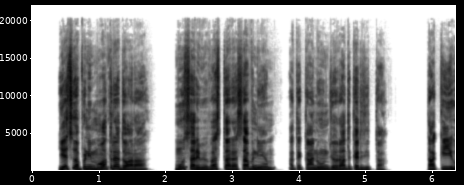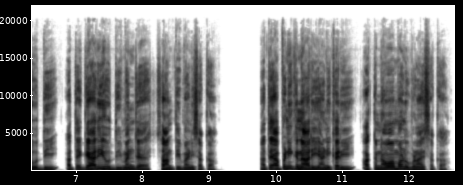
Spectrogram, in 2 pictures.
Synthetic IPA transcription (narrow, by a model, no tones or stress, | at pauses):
jiːsuɐp̬ɽ̃imɔːt̪ɾɛd̪waːɾa | muːsaɾibjɐʋəs̬t̪ʰaɾɛsɐbnɪjəm | ɐt̪ɛkaːnuːnd͡ʒoɾɐd̪kɐɾid̪ɪt̪ːa | t̪aːkijɐɦuːd̪iɐt̪ɛɡɛːɾjɐɦuːd̪imɐ̃nd͡ʒɛsãːnt̪ibɐɽ̃isɐka | ɐt̪ɛɐp̬ɽ̃ik̬ɐnaːɾiaːɽ̃ikɐɾiɐknɐãmɐɽ̃ubɐɽaːisɐkaː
